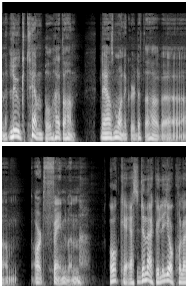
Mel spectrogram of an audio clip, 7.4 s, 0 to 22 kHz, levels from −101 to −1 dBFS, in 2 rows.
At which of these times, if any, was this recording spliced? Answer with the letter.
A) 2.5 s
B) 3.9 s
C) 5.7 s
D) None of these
D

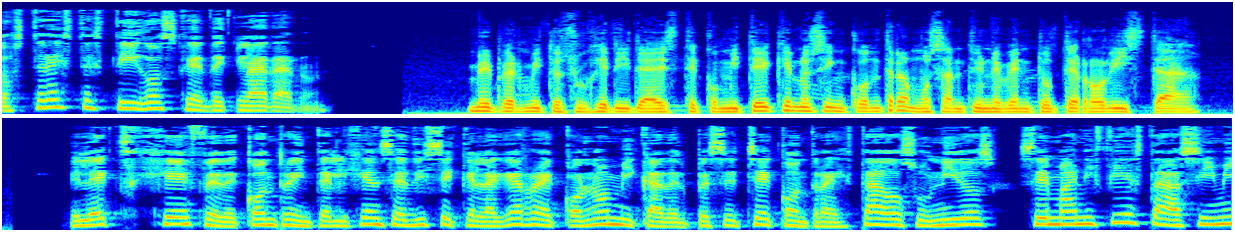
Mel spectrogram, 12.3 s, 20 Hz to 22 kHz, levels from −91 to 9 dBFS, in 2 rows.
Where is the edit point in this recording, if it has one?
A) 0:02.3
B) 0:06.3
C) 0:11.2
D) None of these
B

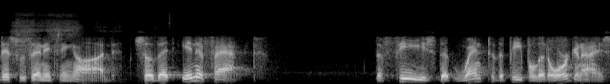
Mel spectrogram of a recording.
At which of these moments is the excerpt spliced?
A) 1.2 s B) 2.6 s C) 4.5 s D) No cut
A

